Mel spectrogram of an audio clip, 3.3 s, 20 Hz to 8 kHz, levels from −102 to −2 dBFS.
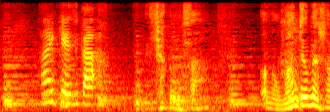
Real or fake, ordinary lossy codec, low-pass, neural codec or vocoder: real; none; 7.2 kHz; none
